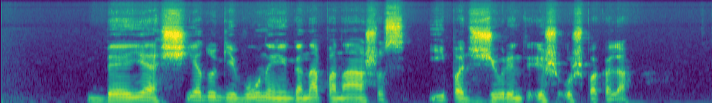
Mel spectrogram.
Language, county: Lithuanian, Klaipėda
